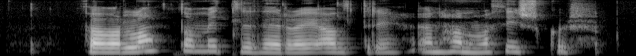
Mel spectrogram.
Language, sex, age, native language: Icelandic, female, 20-29, Icelandic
